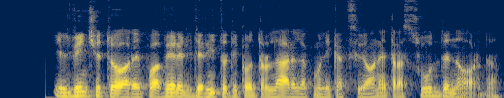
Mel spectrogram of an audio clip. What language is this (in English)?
Italian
